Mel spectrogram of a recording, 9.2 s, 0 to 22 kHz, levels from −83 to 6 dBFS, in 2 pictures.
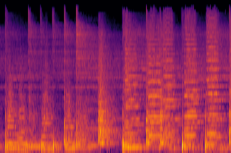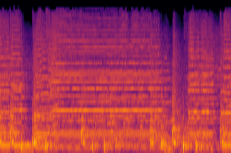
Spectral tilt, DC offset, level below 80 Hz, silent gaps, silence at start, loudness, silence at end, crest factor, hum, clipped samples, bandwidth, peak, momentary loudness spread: -4 dB/octave; under 0.1%; -40 dBFS; none; 0 s; -20 LUFS; 0 s; 18 dB; none; under 0.1%; 18 kHz; -2 dBFS; 7 LU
